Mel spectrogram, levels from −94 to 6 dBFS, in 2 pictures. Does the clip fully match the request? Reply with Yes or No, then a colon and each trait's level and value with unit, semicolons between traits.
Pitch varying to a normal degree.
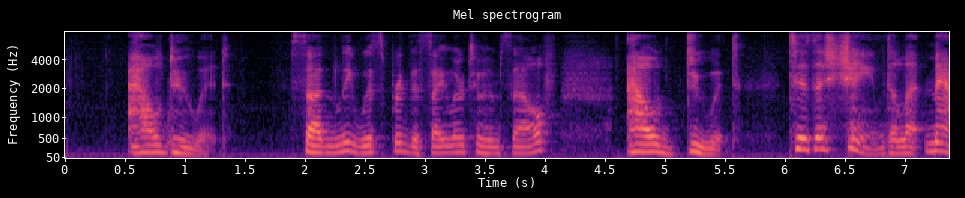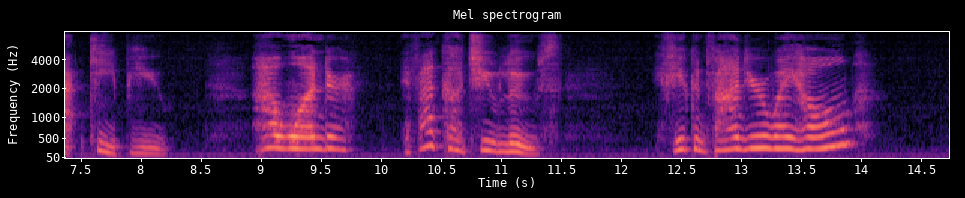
No: wide, 8.1 semitones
